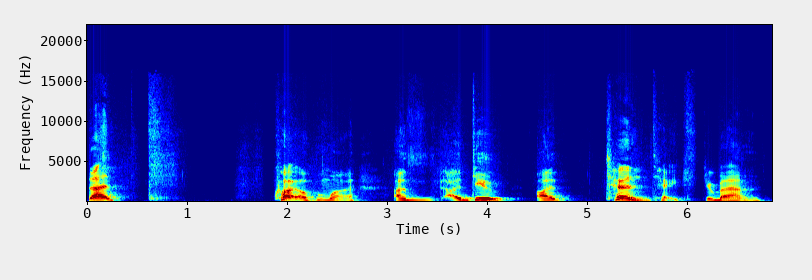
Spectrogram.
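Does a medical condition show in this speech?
Yes: cerebral palsy; cerebral palsy from birth, affects physical movement when making art, loses balance often, must move carefully.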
